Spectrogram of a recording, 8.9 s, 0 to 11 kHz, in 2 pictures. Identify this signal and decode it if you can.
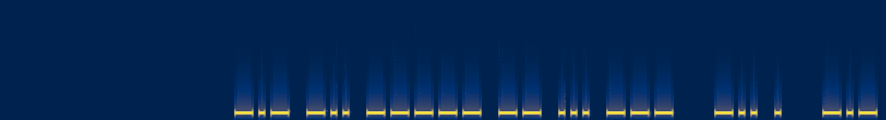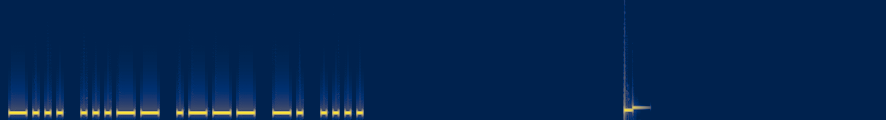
Morse code, heard as a keyed tone, about 40 wpm, 700 Hz. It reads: KD0MSO DE KB3JNH
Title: USA Callsign DE Callsign - 6 Characters - 40wpm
